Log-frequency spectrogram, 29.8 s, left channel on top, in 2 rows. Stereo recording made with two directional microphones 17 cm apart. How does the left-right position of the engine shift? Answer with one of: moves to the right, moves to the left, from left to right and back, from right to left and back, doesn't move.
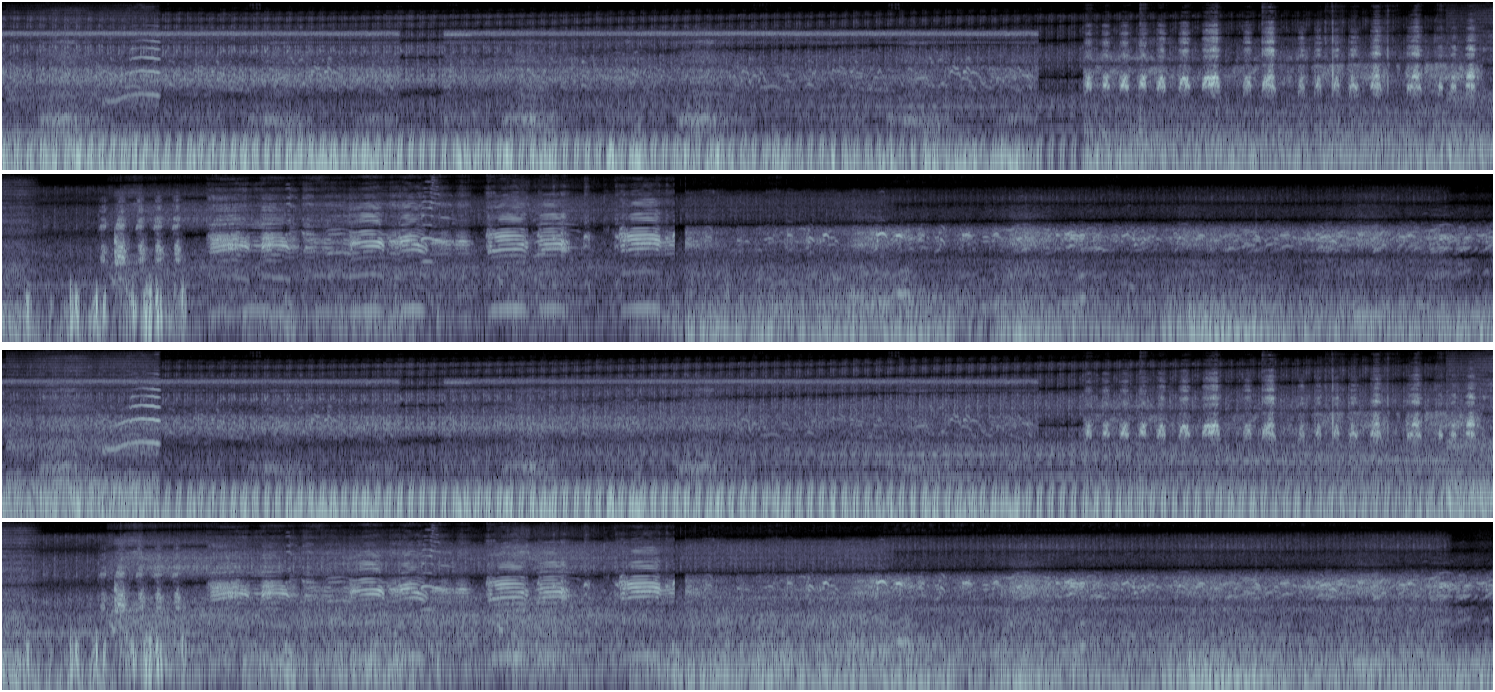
moves to the right.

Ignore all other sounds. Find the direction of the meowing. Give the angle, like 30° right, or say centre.
30° right.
